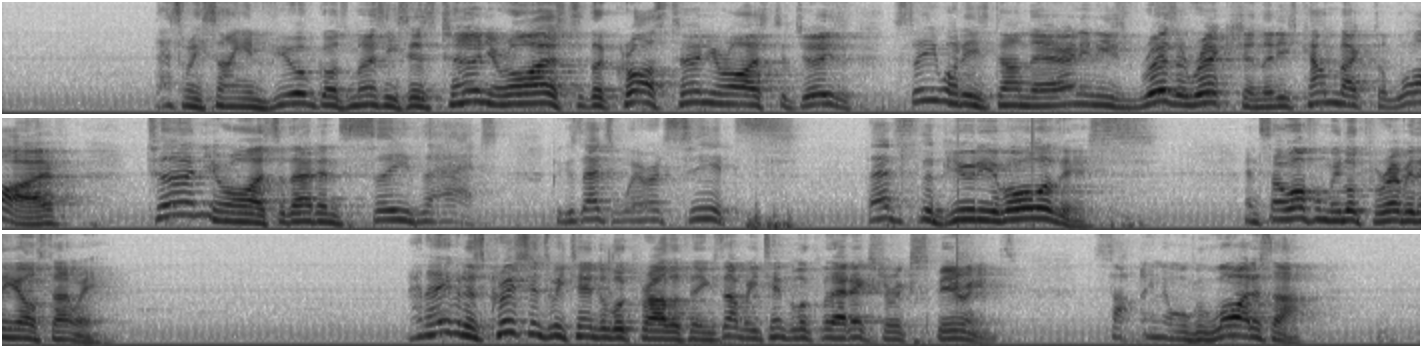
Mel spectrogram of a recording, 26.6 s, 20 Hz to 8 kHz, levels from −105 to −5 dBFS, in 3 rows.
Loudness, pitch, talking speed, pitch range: -23 LUFS, 185 Hz, 210 wpm, 140-215 Hz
